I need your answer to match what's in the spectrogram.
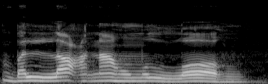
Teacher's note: عین جو ہے حروف حلقی میں سے ہے، اسے حلق سے ادا کریں گے، عین کی آواز نکالیں گے، نہ کہ حمزہ کی۔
